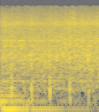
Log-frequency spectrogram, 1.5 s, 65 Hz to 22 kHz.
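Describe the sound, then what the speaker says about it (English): Steady rain pattering in the Luigi's Mansion 3 video game, a dense continuous hiss of drops with low rumbling underneath, no voices. "It looks like it's raining, though. Or it sounds like it, at least"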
